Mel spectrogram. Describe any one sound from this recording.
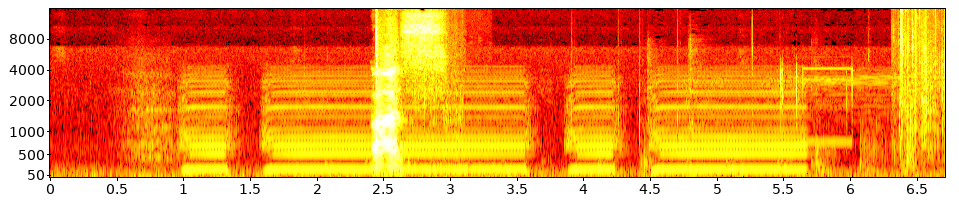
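A phone plays a short electronic tune.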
